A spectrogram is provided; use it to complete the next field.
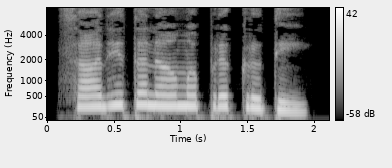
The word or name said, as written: ಸಾಧಿತನಾಮಪ್ರಕೃತಿ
